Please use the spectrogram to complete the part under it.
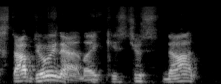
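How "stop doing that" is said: mock exasperated, frustrated yelling scream. Recalling watching the game, retelling screaming at the tv. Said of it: "I was screaming at the TV".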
